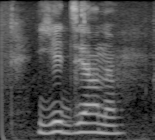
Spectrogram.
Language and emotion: Russian, neutral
